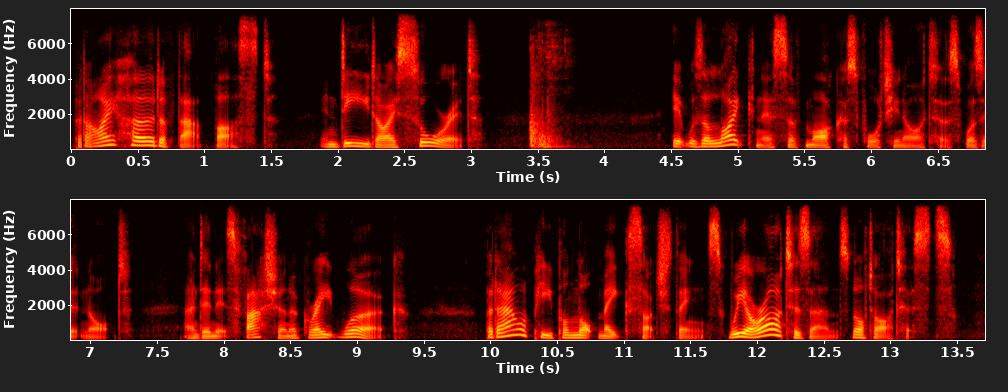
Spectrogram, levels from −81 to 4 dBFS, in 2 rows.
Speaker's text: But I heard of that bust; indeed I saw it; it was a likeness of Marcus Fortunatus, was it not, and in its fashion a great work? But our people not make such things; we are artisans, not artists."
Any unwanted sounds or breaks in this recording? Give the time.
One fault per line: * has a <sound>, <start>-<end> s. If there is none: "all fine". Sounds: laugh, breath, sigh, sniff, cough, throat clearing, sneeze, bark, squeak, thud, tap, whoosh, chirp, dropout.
* has a thud, 3.4-4.1 s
